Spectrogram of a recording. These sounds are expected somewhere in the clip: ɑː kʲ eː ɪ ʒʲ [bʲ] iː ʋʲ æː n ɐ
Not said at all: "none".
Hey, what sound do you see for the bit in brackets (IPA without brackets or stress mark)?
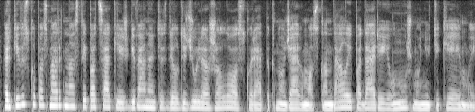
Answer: ɡʲ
